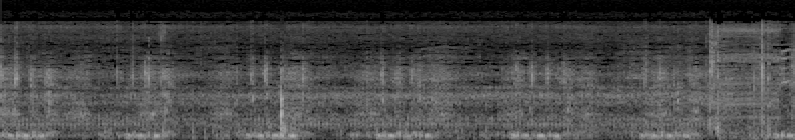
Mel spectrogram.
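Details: Two big brown bears fighting in Finland give deep, rumbling growls in bursts about every second or so.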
